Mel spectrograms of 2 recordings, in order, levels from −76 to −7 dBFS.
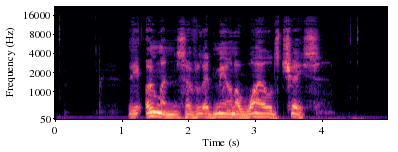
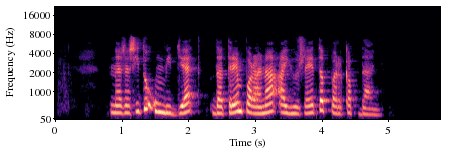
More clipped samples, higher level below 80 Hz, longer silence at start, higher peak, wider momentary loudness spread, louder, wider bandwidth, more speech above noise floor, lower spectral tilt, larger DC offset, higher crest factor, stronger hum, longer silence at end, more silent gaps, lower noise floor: neither; first, -44 dBFS vs -66 dBFS; first, 1.1 s vs 0.85 s; about the same, -4 dBFS vs -2 dBFS; about the same, 10 LU vs 11 LU; second, -20 LUFS vs -17 LUFS; first, 16 kHz vs 7.8 kHz; second, 37 dB vs 58 dB; about the same, -5 dB/octave vs -4 dB/octave; neither; about the same, 18 dB vs 18 dB; neither; about the same, 1 s vs 0.9 s; neither; second, -57 dBFS vs -75 dBFS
